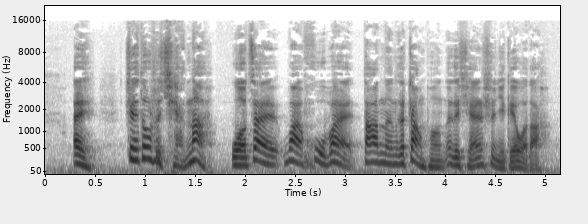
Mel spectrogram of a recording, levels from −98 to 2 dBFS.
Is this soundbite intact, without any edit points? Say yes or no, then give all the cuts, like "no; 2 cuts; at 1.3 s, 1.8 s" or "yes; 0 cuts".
no; 1 cut; at 1.7 s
